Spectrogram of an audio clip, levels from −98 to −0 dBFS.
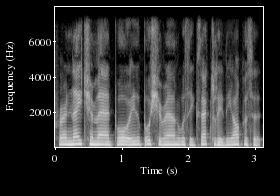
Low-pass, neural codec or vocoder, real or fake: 7.2 kHz; codec, 16 kHz, 8 kbps, FunCodec, trained on LibriTTS, 25 frames a second; fake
